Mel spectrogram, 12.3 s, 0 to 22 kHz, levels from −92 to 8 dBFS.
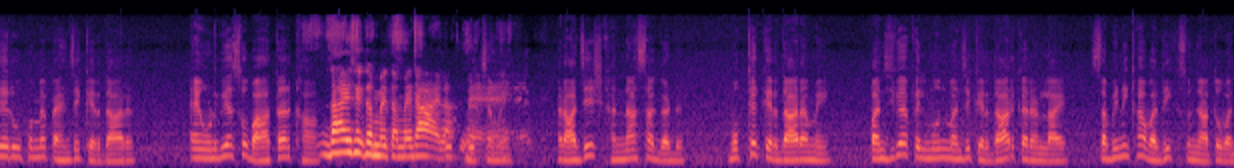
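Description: Speech suppressed in double talk runs from 3.62 to 4.68 s, when the talker's speech sinks by as much as about 25 dB for roughly a second and thins or breaks up in places. The likely cause is an echo canceller that heard both ends talking at once. Unable to separate the near-end speech from the loudspeaker return, it attenuated everything its microphone picked up, taking the wanted speech down along with the echo.

Echo leak comes in at 4.53 to 4.77 s and again at 4.95 to 5.32 s: a faint copy of the speech returns about 0.25 s late, roughly 20 dB below the speech the first time and about 25 dB below it the second. These are short fragments rather than a steady repeat. Far-end loudspeaker playback was likely reaching a microphone whose echo canceller failed to remove all of it, so the residue was sent back down the line with a quarter-second lag.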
